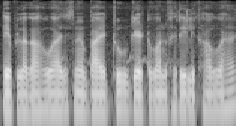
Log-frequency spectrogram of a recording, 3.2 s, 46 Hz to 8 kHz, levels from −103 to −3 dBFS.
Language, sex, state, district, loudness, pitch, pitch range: Hindi, male, Jharkhand, Deoghar, -21 LUFS, 90 Hz, 85-90 Hz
